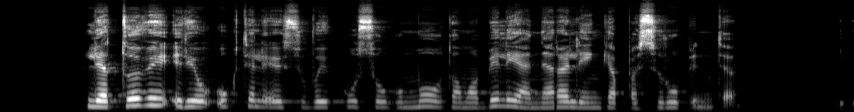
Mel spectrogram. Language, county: Lithuanian, Klaipėda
